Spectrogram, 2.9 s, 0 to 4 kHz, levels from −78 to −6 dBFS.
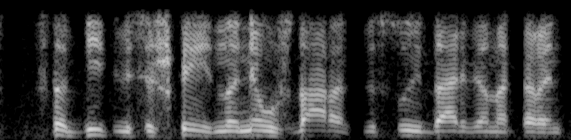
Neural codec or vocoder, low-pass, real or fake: none; 3.6 kHz; real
